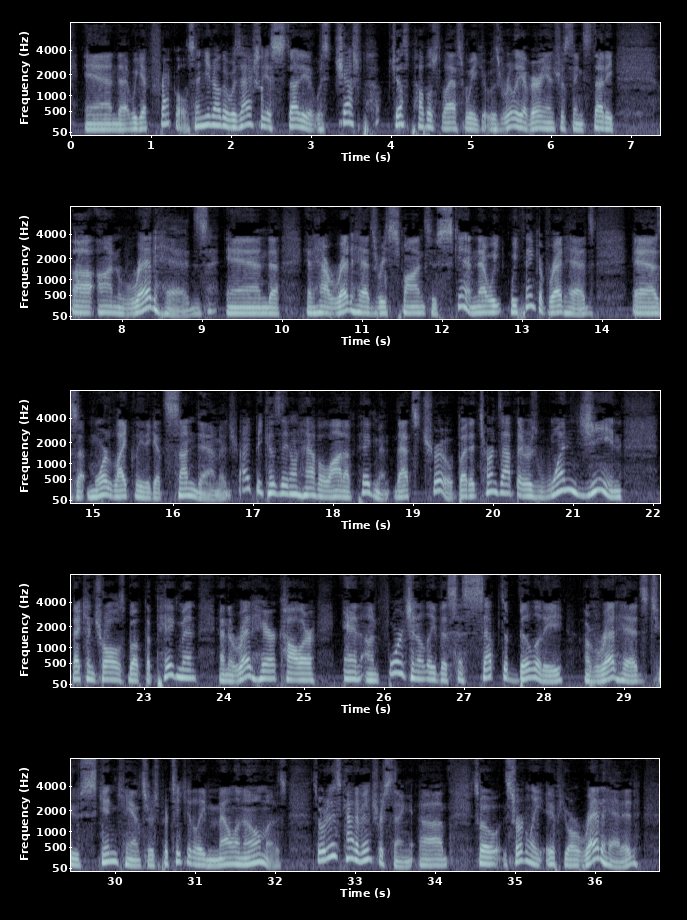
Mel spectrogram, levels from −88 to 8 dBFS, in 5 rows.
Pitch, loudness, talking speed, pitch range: 120 Hz, -23 LUFS, 170 wpm, 110-155 Hz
